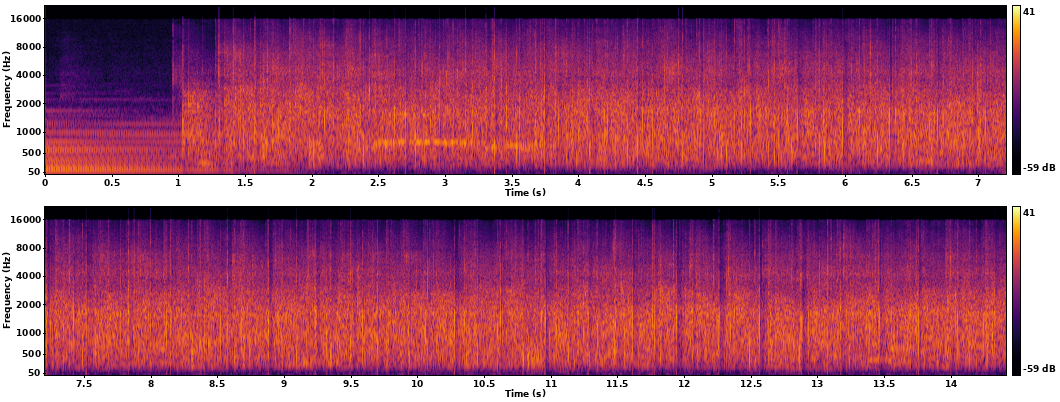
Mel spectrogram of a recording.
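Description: The last chord of a duet on a Roland electric keyboard fades out, and about a second in an audience breaks into steady applause that carries on to the end.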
